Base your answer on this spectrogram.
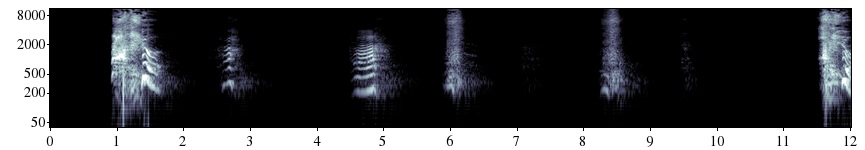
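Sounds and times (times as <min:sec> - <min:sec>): woman breathing: 0:05.1 - 0:10.3
hissing breath out: 0:05.9 - 0:07.5, 0:08.2 - 0:09.8.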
